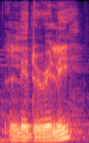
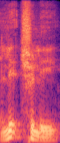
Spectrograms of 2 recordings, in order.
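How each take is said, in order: First: The L sounds are heavy and weighted. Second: The L sounds are light and ordinary.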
